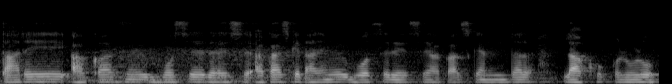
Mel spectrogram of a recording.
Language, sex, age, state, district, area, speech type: Hindi, male, 18-30, Madhya Pradesh, Betul, urban, spontaneous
